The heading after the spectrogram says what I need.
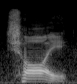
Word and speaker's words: joy: One little characteristic that the Orcadian has is to pronounce a J as CH. So joy comes out as choy, which is a jolly good way of actually singing the word because it makes it clearer.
